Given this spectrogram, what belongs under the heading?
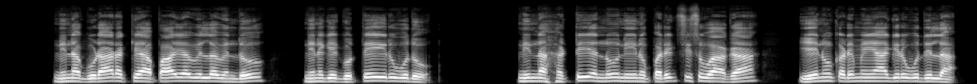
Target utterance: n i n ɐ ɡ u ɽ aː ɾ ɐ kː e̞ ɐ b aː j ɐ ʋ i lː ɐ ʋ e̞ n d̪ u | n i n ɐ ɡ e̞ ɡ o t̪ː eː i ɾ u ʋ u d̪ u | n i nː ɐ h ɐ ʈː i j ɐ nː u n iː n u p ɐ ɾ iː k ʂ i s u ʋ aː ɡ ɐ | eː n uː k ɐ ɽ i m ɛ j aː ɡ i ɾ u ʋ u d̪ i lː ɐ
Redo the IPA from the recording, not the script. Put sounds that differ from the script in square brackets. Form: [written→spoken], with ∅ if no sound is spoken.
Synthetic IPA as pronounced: n i [n→nː] ɐ ɡ u ɽ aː ɾ ɐ kː e̞ ɐ [b→p] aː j ɐ ʋ i lː ɐ ʋ e̞ n d̪ u | n i n ɐ ɡ e̞ ɡ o t̪ː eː i ɾ u ʋ u d̪ u | n i nː ɐ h ɐ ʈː i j ɐ nː u n iː n u p ɐ ɾ iː k ʂ i s u ʋ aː ɡ ɐ | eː n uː k ɐ ɽ i m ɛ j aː ɡ i ɾ u ʋ u d̪ i lː ɐ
